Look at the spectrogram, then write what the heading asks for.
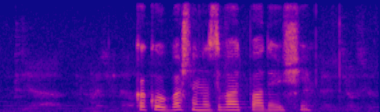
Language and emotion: Russian, neutral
